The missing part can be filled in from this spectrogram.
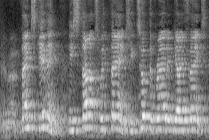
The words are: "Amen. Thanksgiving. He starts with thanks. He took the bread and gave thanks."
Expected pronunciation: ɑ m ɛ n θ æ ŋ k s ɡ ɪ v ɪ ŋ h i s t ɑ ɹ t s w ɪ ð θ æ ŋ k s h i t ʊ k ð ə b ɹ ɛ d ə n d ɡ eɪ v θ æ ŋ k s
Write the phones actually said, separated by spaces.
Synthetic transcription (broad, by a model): θ æ ŋ k s ɡ ɪ v ɪ ŋ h i s t ɑ ɹ t s w ɪ ð θ æ ŋ k s h i t ʊ k ð ə b ɹ ɛ d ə n ɡ eɪ v θ æ ŋ k s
